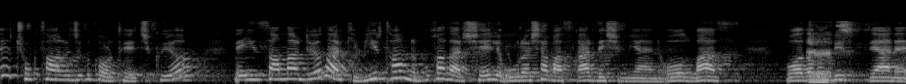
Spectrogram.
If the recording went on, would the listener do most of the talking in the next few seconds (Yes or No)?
No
